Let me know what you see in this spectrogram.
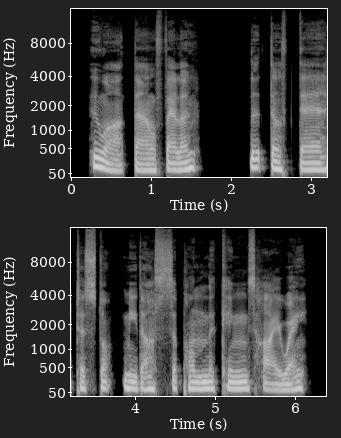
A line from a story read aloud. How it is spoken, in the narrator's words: said the lean man, in a dry, sour voice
